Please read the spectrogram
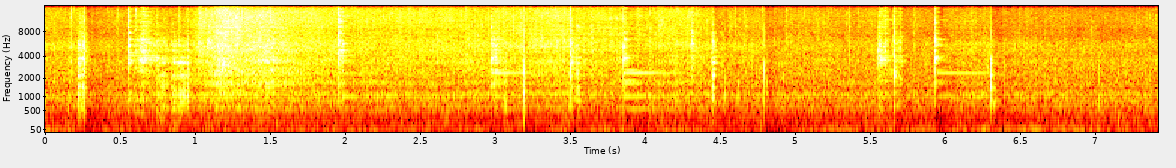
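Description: Hot oil sizzling in a cast-iron Dutch oven while food is stirred, with a metal utensil clinking and ringing against the iron pot now and then. The sizzle is loudest in the first couple of seconds.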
